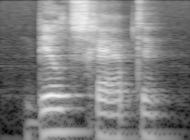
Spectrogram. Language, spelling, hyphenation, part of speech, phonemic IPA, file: Dutch, beeldscherpte, beeld‧scherp‧te, noun, /ˈbeːltˌsxɛrp.tə/, Nl-beeldscherpte.ogg
- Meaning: resolution (of an image)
